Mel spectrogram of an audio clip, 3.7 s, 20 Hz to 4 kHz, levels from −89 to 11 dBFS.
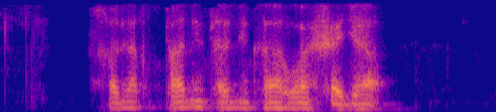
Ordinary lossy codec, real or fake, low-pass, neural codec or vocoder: MP3, 32 kbps; fake; 3.6 kHz; codec, 24 kHz, 3 kbps, HILCodec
